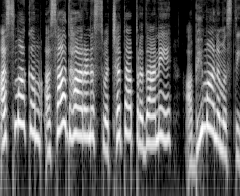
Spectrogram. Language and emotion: Sanskrit, happy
